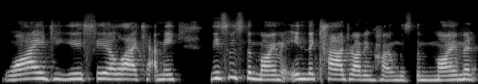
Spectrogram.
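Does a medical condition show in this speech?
Yes: cleft lip and palate; congenital, lip repaired about 12 or 17 months, operations through childhood to after puberty, braces in Melbourne; tearful, crying near end; speech therapy in childhood, cleft not obvious by own account.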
